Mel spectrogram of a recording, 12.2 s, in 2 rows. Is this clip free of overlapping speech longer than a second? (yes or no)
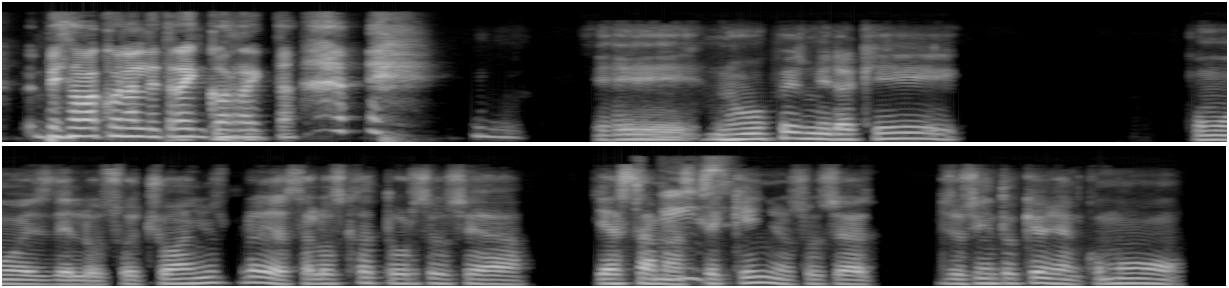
yes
